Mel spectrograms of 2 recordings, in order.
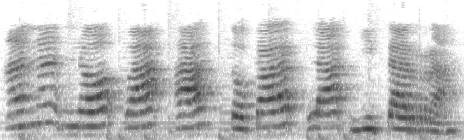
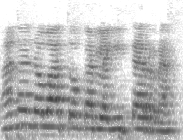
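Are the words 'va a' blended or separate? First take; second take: separate; blended. First: The words are said slowly with 'va a' separate. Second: The words are said fast with 'va a' blended.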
